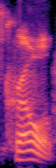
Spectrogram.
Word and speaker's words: Crowell: It's Crowell, pronounced like bowl. Yes, exactly. Crowell from Glenmorangie and Steve Meyers.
